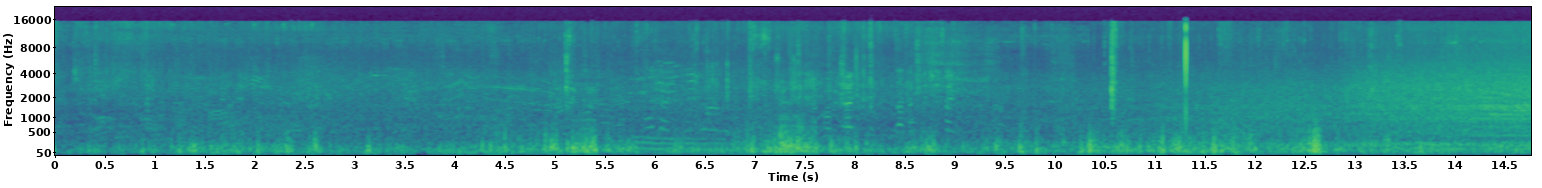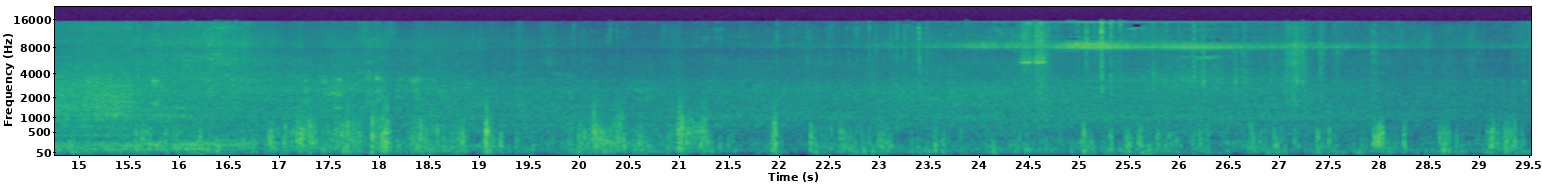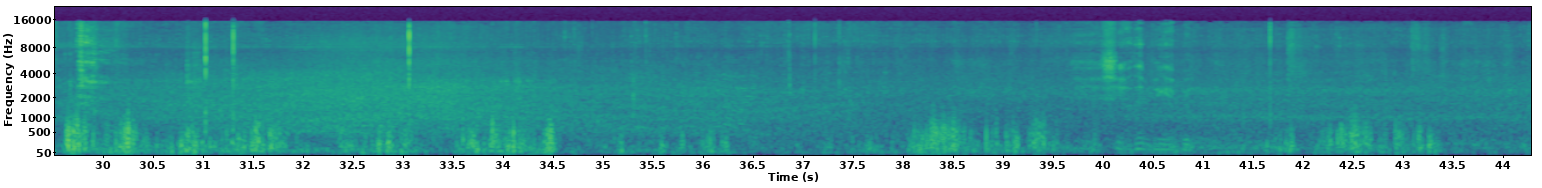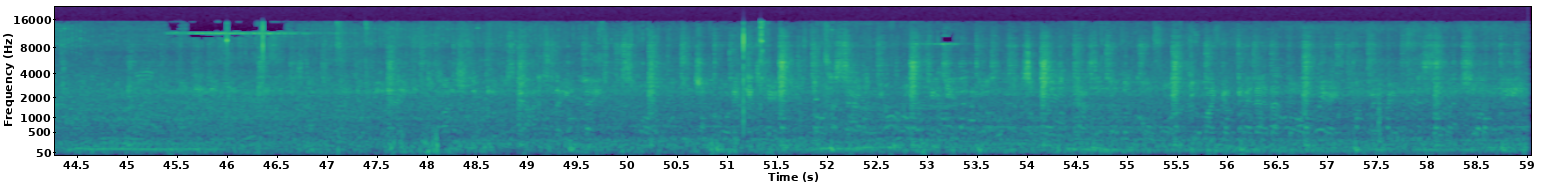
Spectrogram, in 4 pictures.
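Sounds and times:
passers-by voices: 0.0s - 59.0s
road traffic: 0.0s - 59.0s.

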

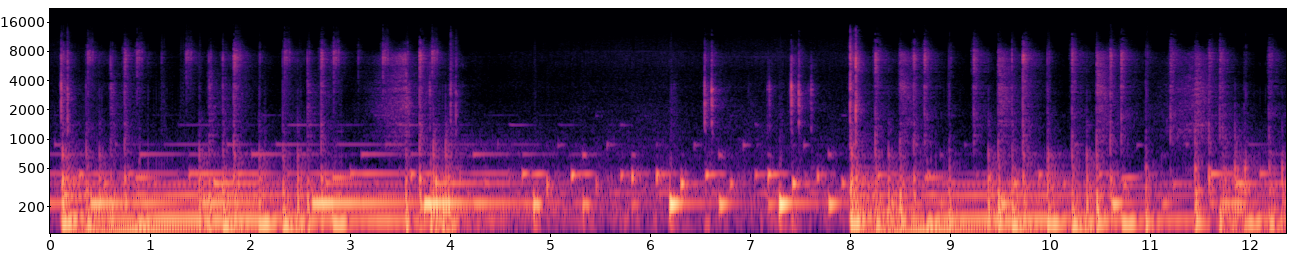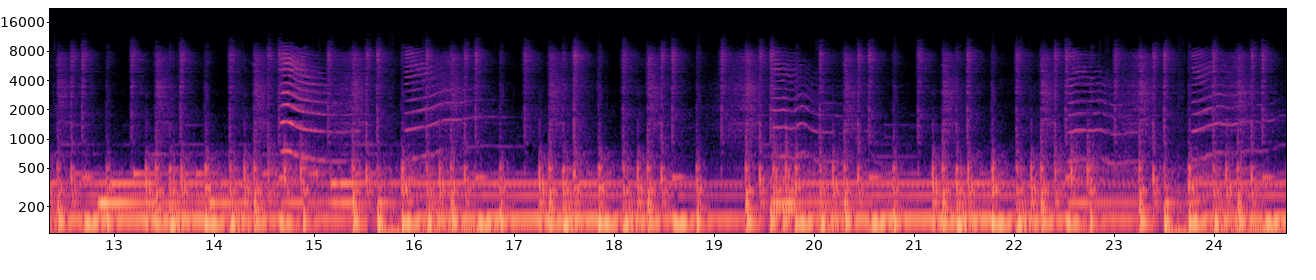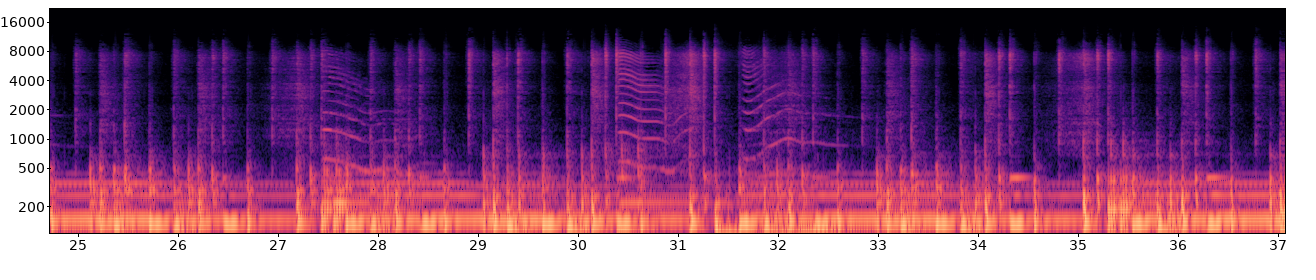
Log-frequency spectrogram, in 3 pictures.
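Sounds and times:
drum machine beat: 0.0s - 4.2s, 4.9s - 37.0s
low synth bass notes: 0.0s - 5.1s, 7.8s - 37.0s
synth note sliding down: 14.6s - 17.1s.

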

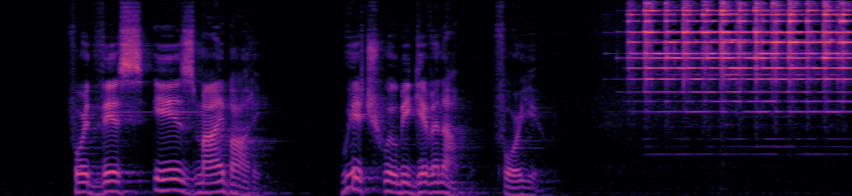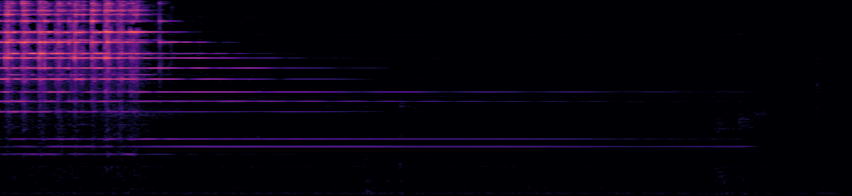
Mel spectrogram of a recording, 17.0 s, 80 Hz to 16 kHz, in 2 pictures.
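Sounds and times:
altar bells ringing: 6.0s - 16.5s.

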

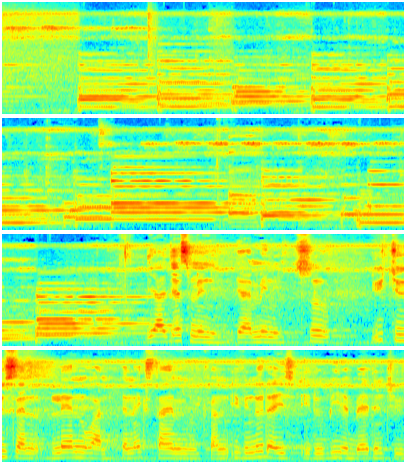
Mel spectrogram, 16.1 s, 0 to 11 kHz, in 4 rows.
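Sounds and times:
electronic keyboard piano chords: 0.0s - 11.2s.

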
